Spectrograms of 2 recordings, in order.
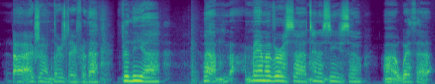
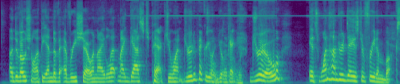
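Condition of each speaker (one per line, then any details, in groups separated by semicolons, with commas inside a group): Cerebral palsy; able to speak
No condition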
